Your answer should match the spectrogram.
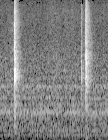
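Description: Spanish playing cards being laid down onto a cloth-covered table, each landing with a sharp snap: one shortly after the start and a quick double snap near the end.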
